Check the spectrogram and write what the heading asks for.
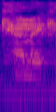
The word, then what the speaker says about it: Kamek: And also Kamek, if I'm pronouncing his name, that's the wizard Koopa, right, with the glasses? Yeah, Kamek is the name of the wizard.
